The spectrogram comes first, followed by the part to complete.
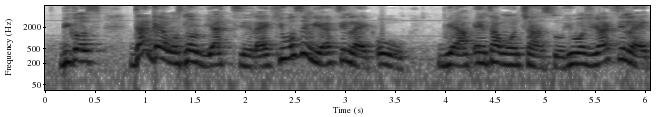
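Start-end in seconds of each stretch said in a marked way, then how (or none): none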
